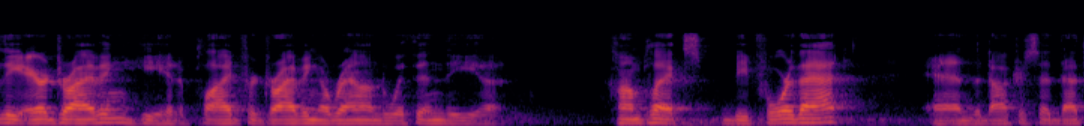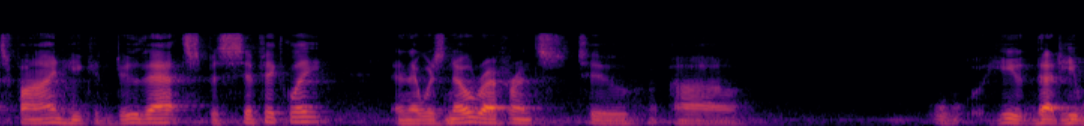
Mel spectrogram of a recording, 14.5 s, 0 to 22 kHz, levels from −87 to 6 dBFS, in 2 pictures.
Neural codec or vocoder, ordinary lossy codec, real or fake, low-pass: none; Opus, 64 kbps; real; 7.2 kHz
